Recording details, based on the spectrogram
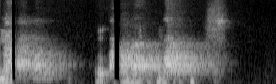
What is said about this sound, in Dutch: Is dat een pakketje aan de deur? de hond slaat aan de hond, eh, de hond ook, eh, heeft ook een mening erover. Die, die ja, nou, check, dat doet hij wel, doet hij wel vaker.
